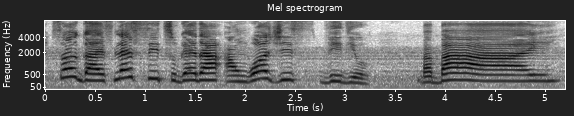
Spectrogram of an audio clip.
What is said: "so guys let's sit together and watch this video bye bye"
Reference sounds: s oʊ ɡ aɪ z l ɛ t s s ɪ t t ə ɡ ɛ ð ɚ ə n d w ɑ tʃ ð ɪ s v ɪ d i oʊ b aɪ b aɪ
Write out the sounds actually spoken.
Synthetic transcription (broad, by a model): s oʊ ɡ aɪ s l ɛ t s s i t t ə ɡ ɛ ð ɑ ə n w ɑ tʃ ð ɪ s v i d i oʊ b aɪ b aɪ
